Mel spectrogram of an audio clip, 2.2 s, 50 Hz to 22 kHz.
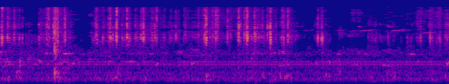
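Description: Faint, irregular clicking of a stickerless 3x3 plastic speed cube's layers being turned quickly by hand.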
